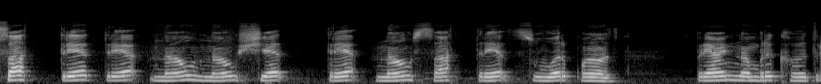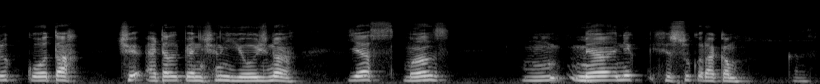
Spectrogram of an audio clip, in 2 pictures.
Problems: none marked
